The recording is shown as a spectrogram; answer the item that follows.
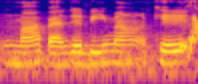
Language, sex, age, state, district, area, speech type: Sindhi, female, 60+, Uttar Pradesh, Lucknow, rural, spontaneous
